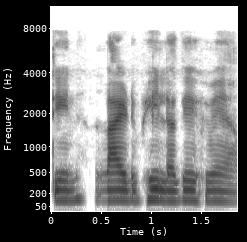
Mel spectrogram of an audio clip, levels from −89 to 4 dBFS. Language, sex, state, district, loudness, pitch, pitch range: Hindi, male, Jharkhand, Sahebganj, -21 LUFS, 120 Hz, 115-125 Hz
